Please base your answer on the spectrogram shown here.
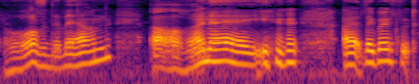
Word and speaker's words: Rose de Berne: But when I was planting the Amish paste and the Rose de Berne, I have to say it like that, Rose de Berne, oh, René, they both looked quite similar.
